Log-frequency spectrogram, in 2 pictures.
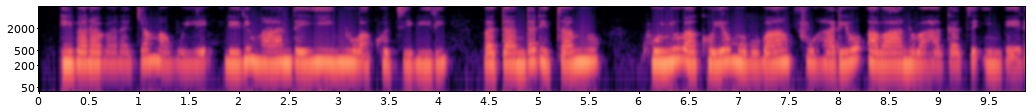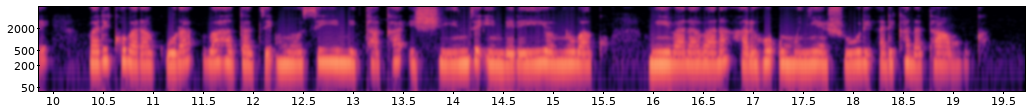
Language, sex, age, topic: Rundi, female, 25-35, education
